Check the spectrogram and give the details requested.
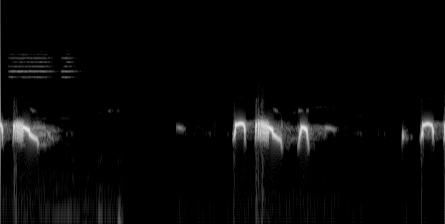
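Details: Captive spotted dove in Vietnam cooing to draw in wild doves: repeated phrases of low, soft coos, a drawn-out falling note between short hooted ones, with long pauses between phrases and a faint high whistle early on.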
